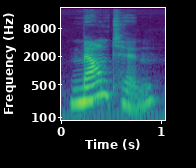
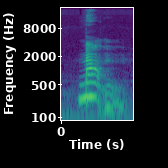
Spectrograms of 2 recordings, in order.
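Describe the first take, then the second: First: The middle T is a full T sound. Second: The middle T is a glottal stop catch.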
